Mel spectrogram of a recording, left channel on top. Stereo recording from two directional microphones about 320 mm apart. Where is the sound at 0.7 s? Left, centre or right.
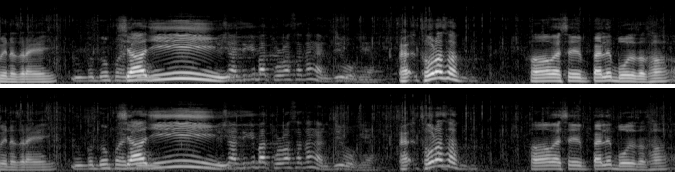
Right.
